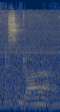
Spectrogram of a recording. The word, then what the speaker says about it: Isadora: nice to meet you Isadora that's like four syllables it's like can I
